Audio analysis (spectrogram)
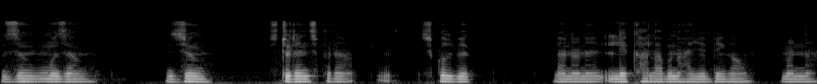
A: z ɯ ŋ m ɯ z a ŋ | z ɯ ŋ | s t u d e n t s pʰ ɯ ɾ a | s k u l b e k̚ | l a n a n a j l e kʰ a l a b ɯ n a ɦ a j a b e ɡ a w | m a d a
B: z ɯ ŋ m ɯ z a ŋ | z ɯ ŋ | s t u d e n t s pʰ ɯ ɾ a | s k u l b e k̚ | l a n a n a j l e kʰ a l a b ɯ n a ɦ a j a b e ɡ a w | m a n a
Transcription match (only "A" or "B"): B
